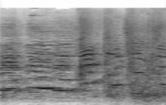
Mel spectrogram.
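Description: A held voice calling out in a large hall, with a dull thud from the wrestling ring as the wrestlers grapple.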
